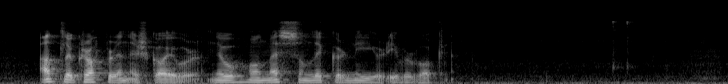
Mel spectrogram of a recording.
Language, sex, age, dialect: Faroese, male, 15-35, Norðurstreymoy/Eysturoy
